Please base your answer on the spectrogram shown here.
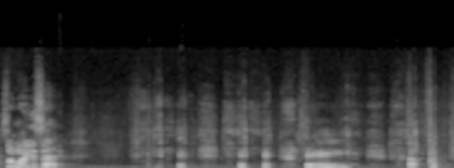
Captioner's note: laughs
